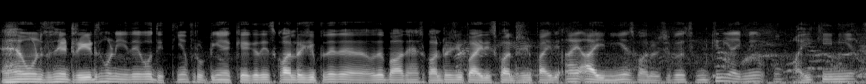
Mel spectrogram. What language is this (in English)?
Dogri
